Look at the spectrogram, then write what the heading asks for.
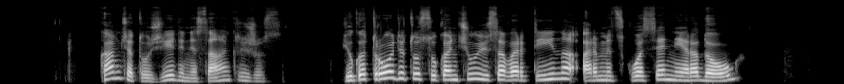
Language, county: Lithuanian, Klaipėda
